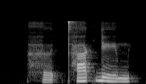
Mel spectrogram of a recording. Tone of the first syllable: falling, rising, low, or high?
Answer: low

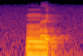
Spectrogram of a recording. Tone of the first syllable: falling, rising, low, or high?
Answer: rising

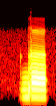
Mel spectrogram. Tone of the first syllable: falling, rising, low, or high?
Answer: low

